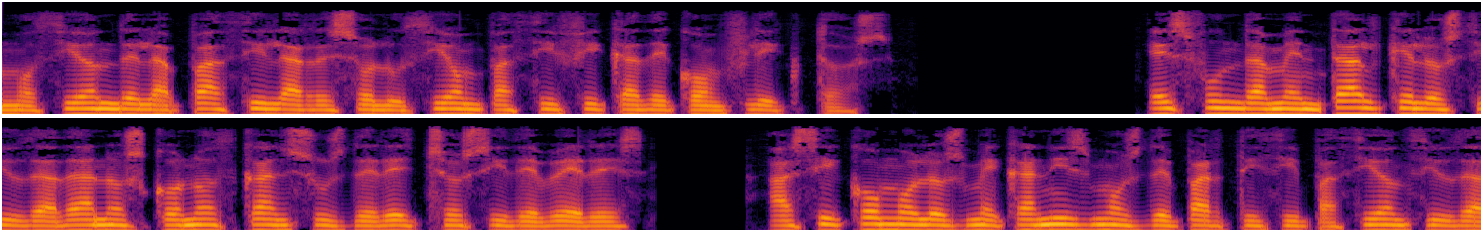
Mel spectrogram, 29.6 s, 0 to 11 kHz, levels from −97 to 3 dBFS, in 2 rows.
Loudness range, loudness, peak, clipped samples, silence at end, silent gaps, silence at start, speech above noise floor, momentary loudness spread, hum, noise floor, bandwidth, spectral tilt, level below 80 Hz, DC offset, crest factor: 7 LU; -21 LUFS; -4 dBFS; under 0.1%; 0 s; 9.16-11.32 s, 21.34-22.21 s; 0 s; over 69 dB; 10 LU; none; under -90 dBFS; 8.2 kHz; -7 dB/octave; -50 dBFS; 2%; 18 dB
